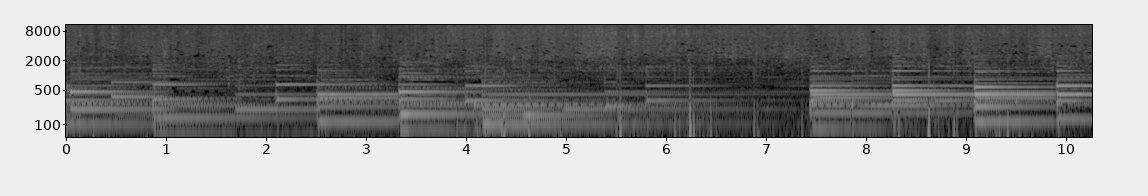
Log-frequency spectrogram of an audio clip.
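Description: Pork trotter pieces and peanuts sizzling in a hot wok as they are stirred with a metal ladle. Background music with a slow melody of held notes plays over the sizzle.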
